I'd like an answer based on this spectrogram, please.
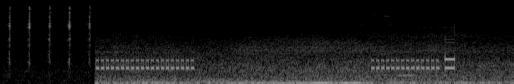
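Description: A clock ticking fast, about five ticks a second, for the first second. Then steady street traffic noise, over which a mobile phone rings twice with a trilling two-tone ring. The second ring is cut short by a brief beep as the call is answered.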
